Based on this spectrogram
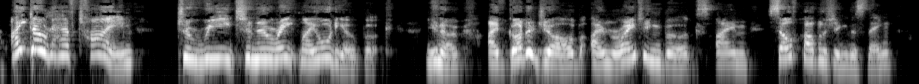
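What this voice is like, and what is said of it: English accent. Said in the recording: “you have this English accent”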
